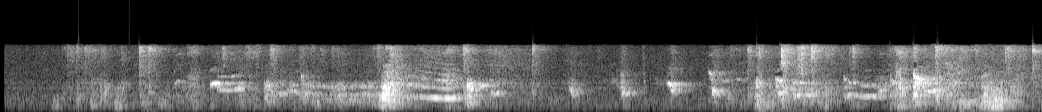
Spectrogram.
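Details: Several pet French Bulldogs barking excitedly as the window cleaner arrives, a fortnightly visit they love; short harsh barks and yelps in uneven bursts, some spaced about a second apart, with a few softer whimpering sounds between.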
